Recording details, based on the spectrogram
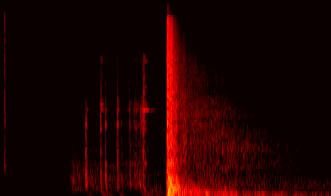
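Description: A weapon fires in a video game demo: a handful of light clicks and taps, then one loud booming shot that rings out and decays over a couple of seconds, with no voices.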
